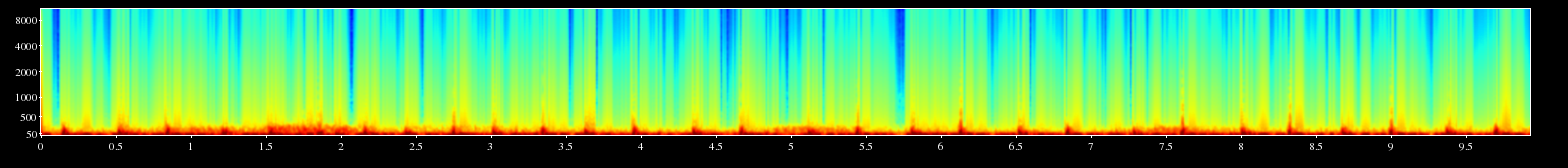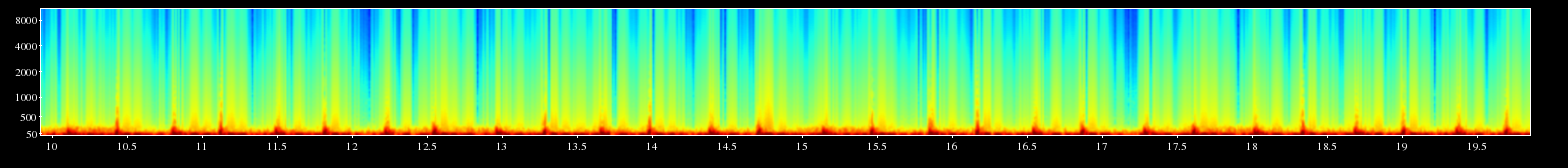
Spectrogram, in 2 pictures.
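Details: ASMR recording of soothing heartbeats: loud, close, continuous low thumps in a steady rhythm over a muffled rumble; normal heartbeat.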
